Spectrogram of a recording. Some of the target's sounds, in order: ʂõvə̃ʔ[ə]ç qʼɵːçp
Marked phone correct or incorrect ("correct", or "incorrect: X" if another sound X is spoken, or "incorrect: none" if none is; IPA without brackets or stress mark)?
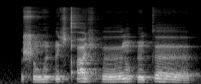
incorrect: ə̃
